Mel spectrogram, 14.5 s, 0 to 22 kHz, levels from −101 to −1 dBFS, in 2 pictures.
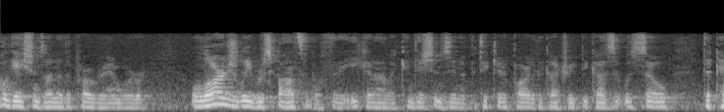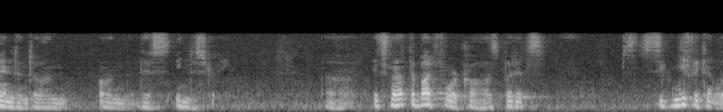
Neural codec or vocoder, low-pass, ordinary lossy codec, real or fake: none; 7.2 kHz; AAC, 48 kbps; real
